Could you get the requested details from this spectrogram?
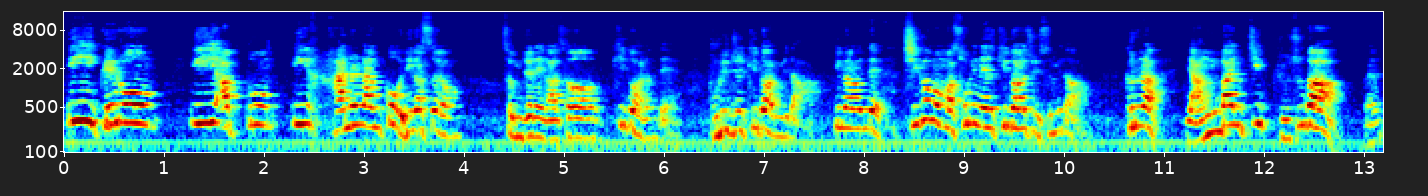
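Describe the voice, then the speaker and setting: A male pastor preaches with animation, prodding the listeners with questions. His voice sits very high and swings widely. The sound is roomy and distant from the mic. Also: moderate pace. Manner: animated, peppers talk with rhetorical questions and "eh?" prompts. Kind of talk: sermon.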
